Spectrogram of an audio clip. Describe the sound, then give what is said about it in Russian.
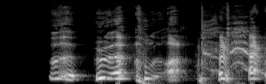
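A voice imitates a startled man's coughing with a run of throaty, voiced, hacking bursts in uneven rhythm, separated by short gaps. “Закашлялся Колобков, расширяя глаза до размеров блюдечек.”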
